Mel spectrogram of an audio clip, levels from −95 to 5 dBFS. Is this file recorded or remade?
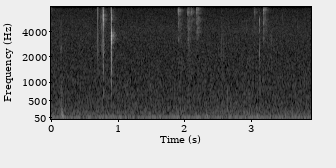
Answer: recorded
